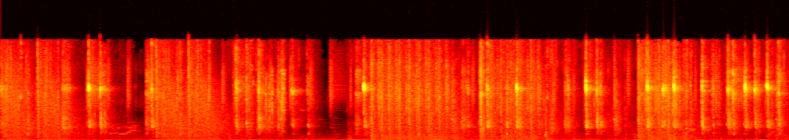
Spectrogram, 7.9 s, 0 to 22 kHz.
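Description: Rapid AK rifle bursts and Deagle pistol shots crackle in a Counter-Strike 2 firefight, loud and dense with clicking keyboard taps running throughout and brief gaps between volleys.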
